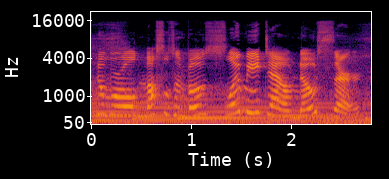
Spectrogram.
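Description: A woman's voice: high voice, lively intonation, normal speed, over loud music. A woman voicing a young female pony spirit in a fan fiction audio drama, full of glad wonder. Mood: elated. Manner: wondering, gleeful. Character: joyful young mare spirit, freshly freed from old age.

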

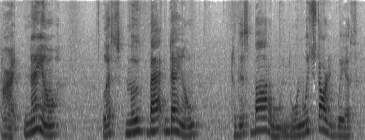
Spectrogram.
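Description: An older woman talks through a drawing lesson at her work table, counting off squares one by one. Her voice sits a little low and moves at an unhurried, very slow pace. A faint hiss lingers under the recording. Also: expressive. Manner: slow, patient counting aloud while drawing. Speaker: craft instructor. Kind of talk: step-by-step drawing tutorial.

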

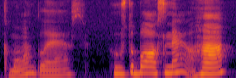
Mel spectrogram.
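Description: A woman voicing a furious teenage boy who bullies with a bat, shouting threats. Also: mid-range voice, measured pace, voice pushed up, close to an everyday voice. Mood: enraged.

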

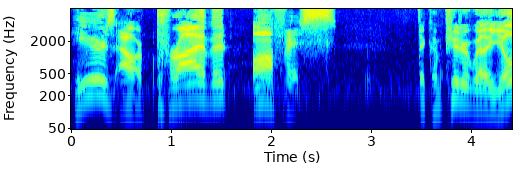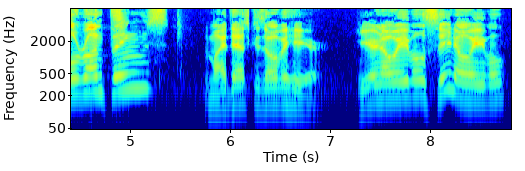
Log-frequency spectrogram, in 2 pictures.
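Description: Flamboyant, wildly swooping nightclub manager. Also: male voice, a little high, very animated, unhurried, fairly bright tone, exaggerated voice. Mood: slick, brisk. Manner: theatrical, chatty, gushing. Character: flamboyant, excitable male nightclub manager, slick and shady. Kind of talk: video game cutscene acting.

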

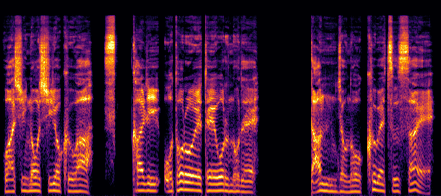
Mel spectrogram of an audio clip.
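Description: A man voicing a frail, stubborn, imperious old invalid in an audiobook, speaking slowly and haltingly with a flat, toneless delivery. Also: medium pitch, no echo, clean studio sound. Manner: slow, halting, weighty speech. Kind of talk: dramatic audiobook character reading.

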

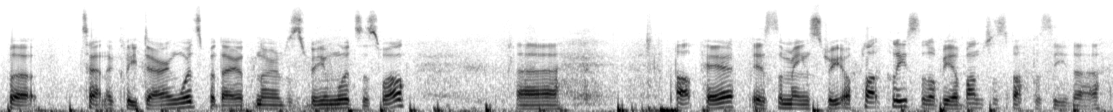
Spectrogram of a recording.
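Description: A man's voice: medium pitch, brisk. A man chatting casually as a vlog co-host while out walking. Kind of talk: casual chat. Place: outdoors on village roads. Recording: noisy outdoor street with traffic.

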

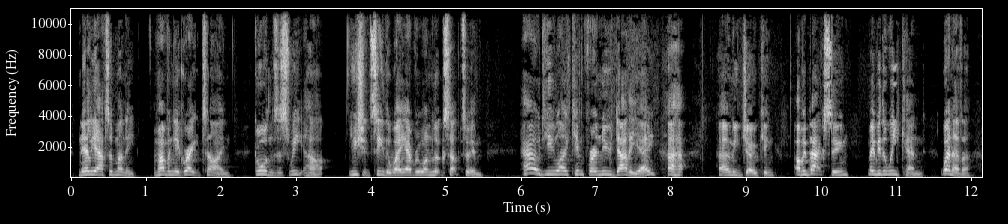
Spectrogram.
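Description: A man's voice: high voice, breathy edge, dry recording, studio quality, pitched above the performer's own voice. A man reading a storybook, voicing a breezy, careless working-class mum with a British accent. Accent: British English. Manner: breezy, chirpy, airy and careless. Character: chatty cheerful working-class mum on a payphone.

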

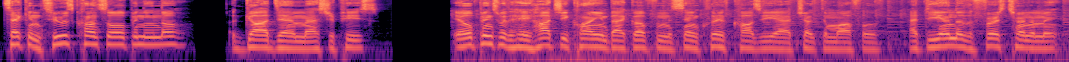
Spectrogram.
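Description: A man's voice: medium pitch, normal speed. A young man narrating a casual, opinionated video essay in a slangy, profane and irreverent manner. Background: music.

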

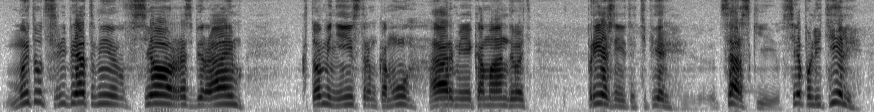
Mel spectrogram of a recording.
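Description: An actor playing an eager, naive twenty-year-old working lad in a radio drama, earnest, plain-spoken and full of questions. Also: male voice, high voice, moderate pace, fairly bright tone, no room sound. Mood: eager, hopeful. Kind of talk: Soviet radio drama acting.

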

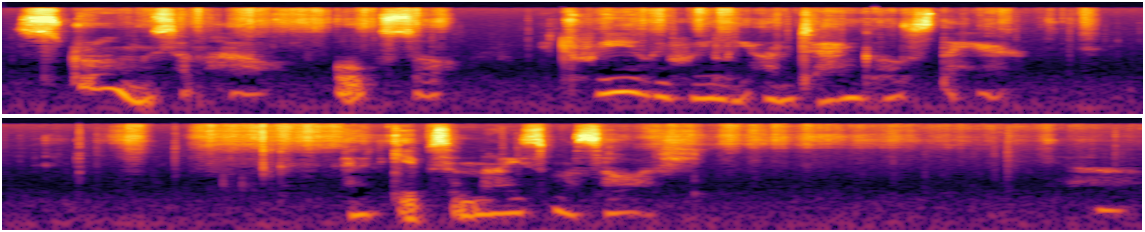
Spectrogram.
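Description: A woman voicing a kind, attentive fantasy innkeeper in an ASMR roleplay, speaking in a soft, soothing whisper. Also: mid-range voice, slow, pauses often, rough recording. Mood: gentle, soothing.

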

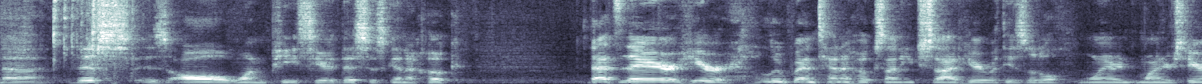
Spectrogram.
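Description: A middle-aged American man talks casually through a hands-on demonstration in a lowish, folksy voice. He sounds some distance from the mic, in a very echoey room. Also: noisy background. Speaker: host. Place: indoor home workshop and garage.

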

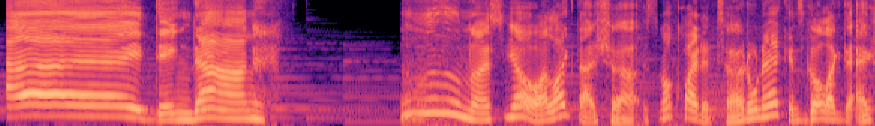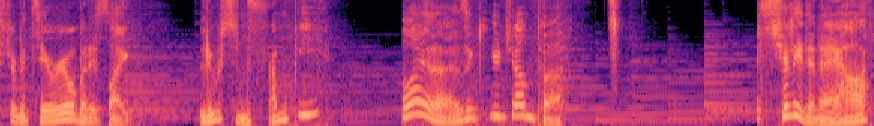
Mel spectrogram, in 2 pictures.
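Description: Animated male game streamer over music. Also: high voice, a little slow. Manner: animated, stammering for effect, jokey. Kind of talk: playful let's play, reading game dialogue aloud with ad-libs. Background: visual novel game music.

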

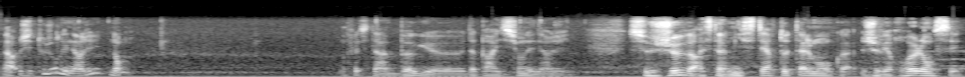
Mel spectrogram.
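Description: Deep-voiced guy rambling and joking at himself over gameplay, game noise behind. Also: sing-song, normal speed, pauses often. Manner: self-mocking, rambling, playful asides. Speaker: gaming video host. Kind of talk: joking let's play commentary.

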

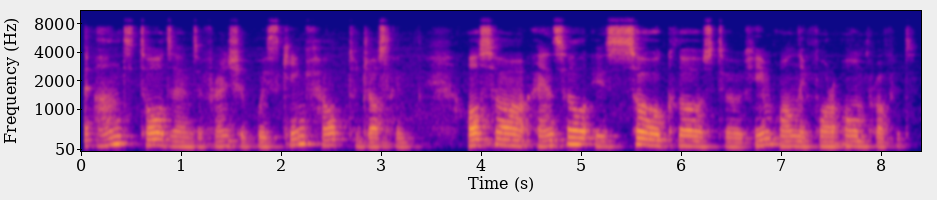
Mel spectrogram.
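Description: A man's voice: medium pitch, unhurried, darkish tone, slight background noise, rough recording. A young man reading a scripted book summary as a student presenter. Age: young adult.

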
